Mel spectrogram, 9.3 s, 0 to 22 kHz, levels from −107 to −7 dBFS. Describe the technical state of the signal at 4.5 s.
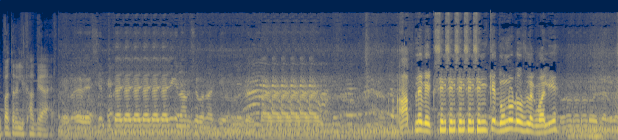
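At 4.5 s you're in the middle of repeated frames, from 4.07 to 4.76 s: one 139 ms block replays five extra times, so it stutters.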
